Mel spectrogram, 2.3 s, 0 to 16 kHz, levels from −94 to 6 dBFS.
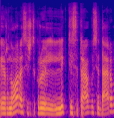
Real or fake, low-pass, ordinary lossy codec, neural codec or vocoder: fake; 14.4 kHz; AAC, 64 kbps; vocoder, 44.1 kHz, 128 mel bands every 256 samples, BigVGAN v2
